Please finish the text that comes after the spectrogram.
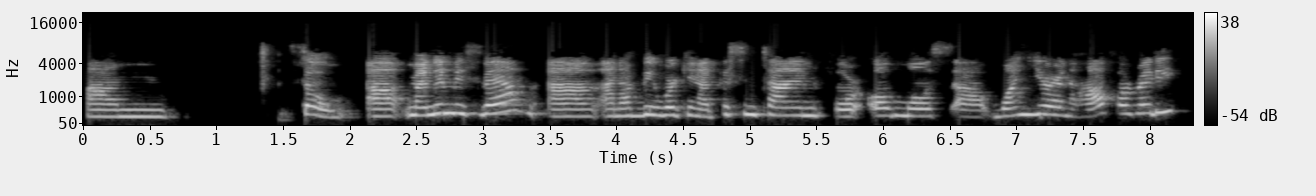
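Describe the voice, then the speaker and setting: A woman's voice: on the high side, unhurried, no room sound, lo-fi sound. A woman from Spain with a Spanish accent, giving a conference talk over a video call, with lots of ums and uhs. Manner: hesitant, frequent ums and uhs. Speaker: conference speaker. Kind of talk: conference presentation.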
